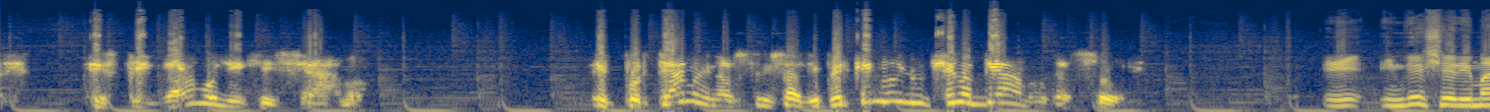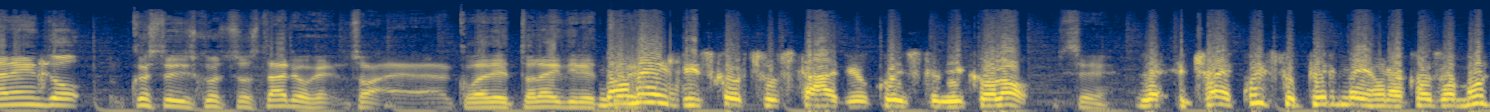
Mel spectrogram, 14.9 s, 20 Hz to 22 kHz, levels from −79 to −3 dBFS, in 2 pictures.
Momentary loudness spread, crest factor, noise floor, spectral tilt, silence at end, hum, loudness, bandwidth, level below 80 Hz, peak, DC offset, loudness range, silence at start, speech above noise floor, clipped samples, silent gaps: 11 LU; 10 dB; -36 dBFS; -4.5 dB/octave; 0 s; none; -9 LUFS; 17 kHz; -36 dBFS; 0 dBFS; under 0.1%; 4 LU; 0 s; 27 dB; 0.2%; none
